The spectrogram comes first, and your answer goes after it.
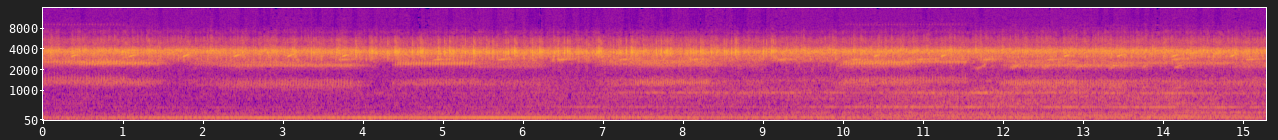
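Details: Nighttime tree frog chorus in a North Carolina swamp: high continuous shrilling, mid-pitched raspy trills in one- to two-second bouts, and a faint low steady hum underneath.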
